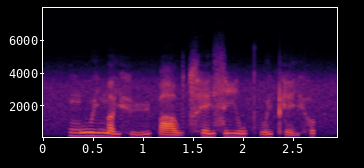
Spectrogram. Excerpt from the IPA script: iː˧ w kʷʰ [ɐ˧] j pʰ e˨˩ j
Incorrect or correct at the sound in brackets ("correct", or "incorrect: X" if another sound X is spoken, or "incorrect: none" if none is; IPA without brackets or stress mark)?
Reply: incorrect: ɐ˨˥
